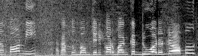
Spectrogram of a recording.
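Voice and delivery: loud esports call; excited play-by-play. Real, not acted. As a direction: ramp up for the double kill. Live play-by-play of kills. (komentar seru)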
